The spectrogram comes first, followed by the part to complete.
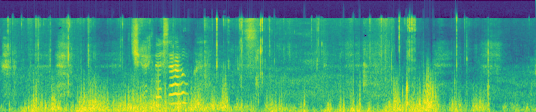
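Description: Wind buffeting the microphone in a heavy low rumble, with the irregular thuds of a walker's footsteps and gear jostling. A short wavering vocal sound comes about three and a half seconds in.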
